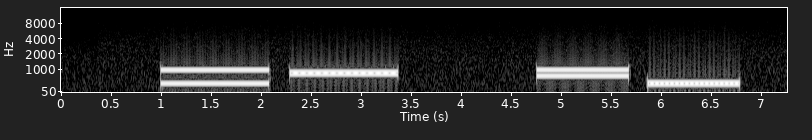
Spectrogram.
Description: Aircraft SELCAL, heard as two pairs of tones. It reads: CM-KL JM-BD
